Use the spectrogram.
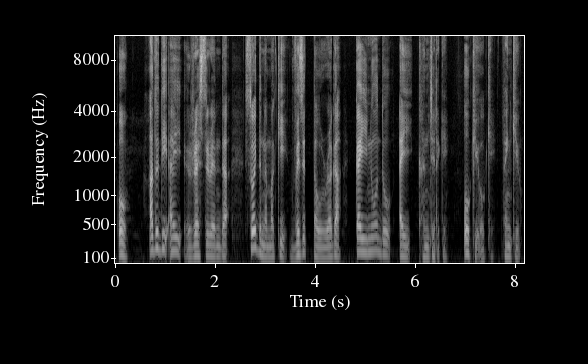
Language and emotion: Manipuri, neutral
